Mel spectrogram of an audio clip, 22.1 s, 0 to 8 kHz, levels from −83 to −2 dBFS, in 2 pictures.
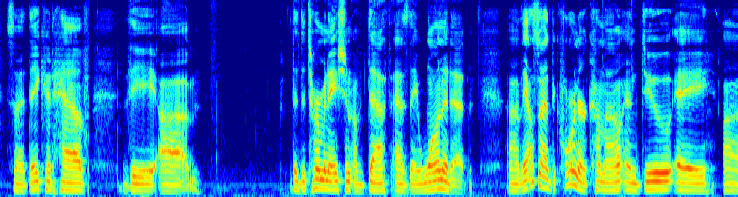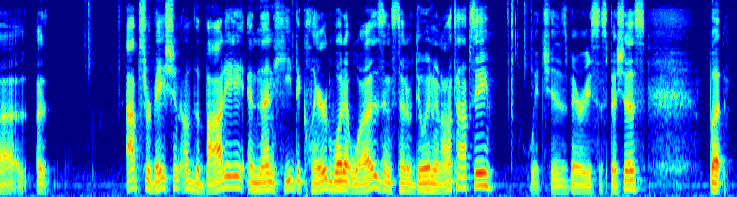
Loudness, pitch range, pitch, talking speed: -24 LUFS, 100-125 Hz, 115 Hz, 135 wpm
